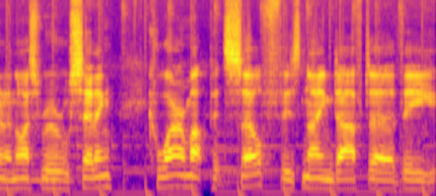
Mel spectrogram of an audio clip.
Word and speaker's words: Cowaramup: I was going to ask you, as an ignorant Eastern state person, exactly how to pronounce it. Right, so. yeah, Cowaramup, the small O in the logo.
